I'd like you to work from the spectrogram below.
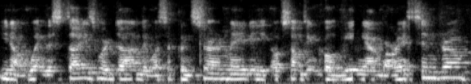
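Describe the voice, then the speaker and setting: A man at medium pitch and moderate pace, his intonation fairly even. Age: 60s. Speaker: infectious disease professor. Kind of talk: panel discussion.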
